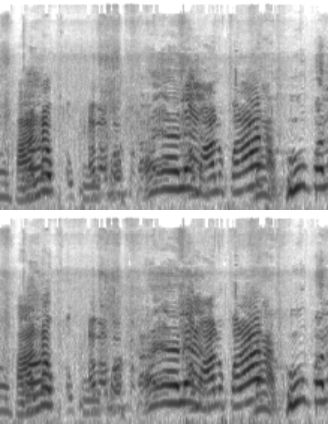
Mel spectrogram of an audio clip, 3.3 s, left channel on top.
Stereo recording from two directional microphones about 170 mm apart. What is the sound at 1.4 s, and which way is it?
Speech, centre (ahead or behind).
